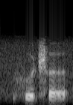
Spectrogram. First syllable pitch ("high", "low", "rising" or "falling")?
rising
